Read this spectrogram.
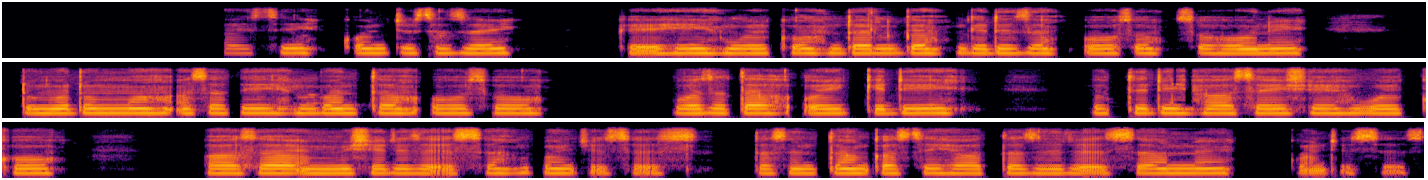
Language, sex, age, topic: Gamo, female, 18-24, government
